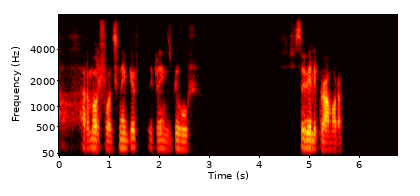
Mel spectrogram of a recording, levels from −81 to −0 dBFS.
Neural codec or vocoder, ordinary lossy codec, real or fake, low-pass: codec, 16 kHz, about 1 kbps, DyCAST, with the encoder's durations; Opus, 24 kbps; fake; 7.2 kHz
